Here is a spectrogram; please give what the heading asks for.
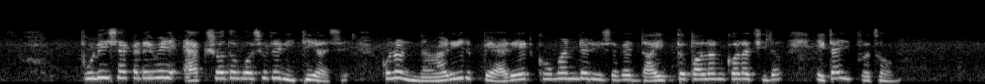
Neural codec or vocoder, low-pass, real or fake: none; 5.4 kHz; real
